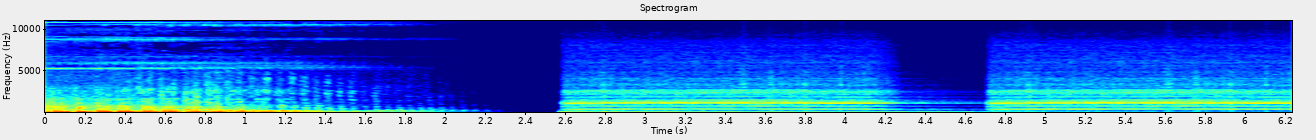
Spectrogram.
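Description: Film-trailer sound design: a loud booming hit dies away over about two seconds, then after a brief silence come two identical horn-like blasts, each a sustained chord about a second and a half long with a short gap between them.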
